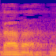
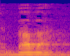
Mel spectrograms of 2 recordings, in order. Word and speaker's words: bhava: It's not bhava with a long A, it's bhava with a short A, which means in this case material existence.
